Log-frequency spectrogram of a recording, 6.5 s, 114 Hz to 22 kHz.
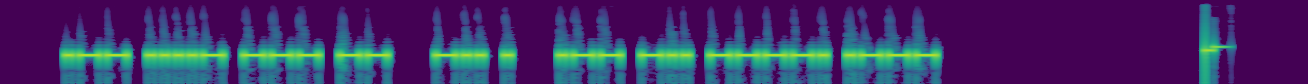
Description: Morse code, heard as a keyed tone, about 36 wpm, 700 Hz. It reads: W4OM DE WD9J
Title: USA Callsign DE Callsign - 4 Characters - 35wpm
